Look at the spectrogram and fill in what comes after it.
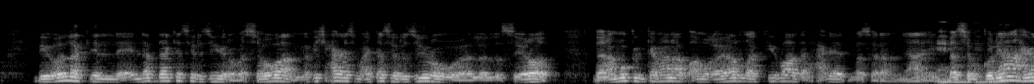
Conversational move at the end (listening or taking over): listening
